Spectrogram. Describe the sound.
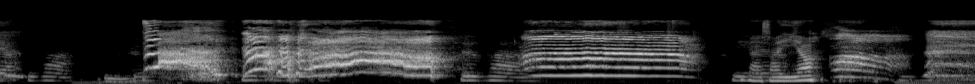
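A newborn baby wails loudly at birth, its first cry, in several strained, wavering bursts with short gasping pauses between them, while other voices in the background call out and cheer with joy.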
